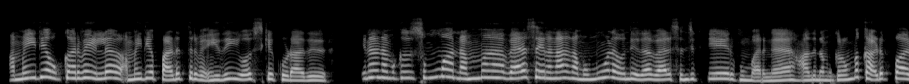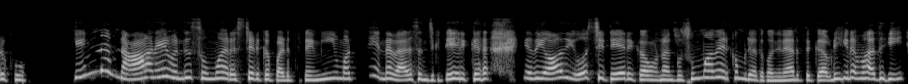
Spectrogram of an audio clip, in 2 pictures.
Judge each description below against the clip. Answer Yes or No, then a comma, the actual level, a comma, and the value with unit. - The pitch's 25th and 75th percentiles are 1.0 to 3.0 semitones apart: No, average, 5.0 semitones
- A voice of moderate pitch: No, very high, 255 Hz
